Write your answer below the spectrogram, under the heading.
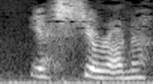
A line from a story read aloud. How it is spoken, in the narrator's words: stammered the poor wretch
